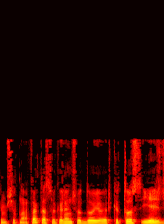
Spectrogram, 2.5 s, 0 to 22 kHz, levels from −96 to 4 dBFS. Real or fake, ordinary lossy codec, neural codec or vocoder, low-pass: real; MP3, 32 kbps; none; 10.8 kHz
